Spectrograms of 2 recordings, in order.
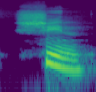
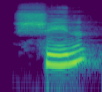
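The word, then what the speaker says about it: שין: Shin is pronounced shh when the dot is on the upper right side.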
